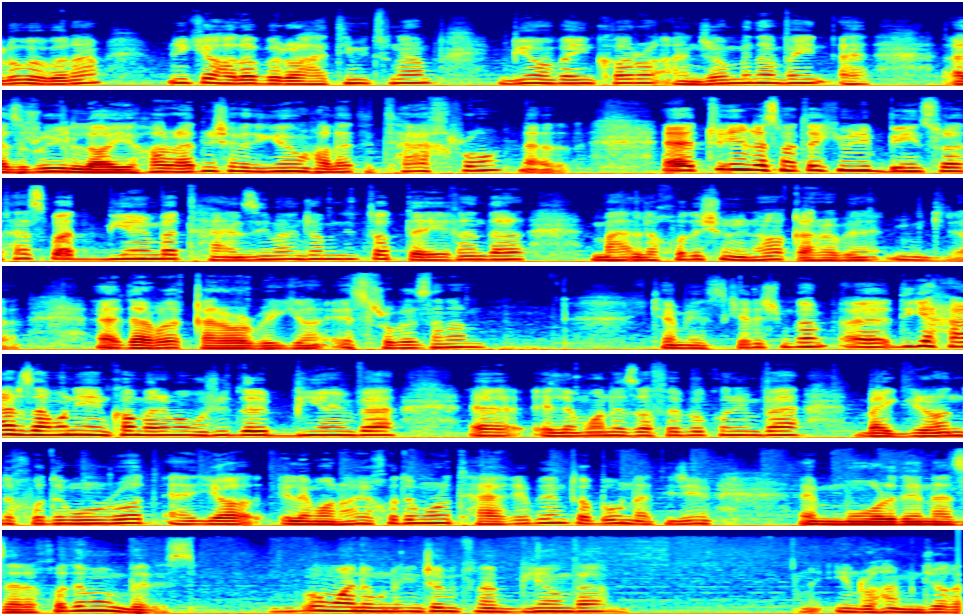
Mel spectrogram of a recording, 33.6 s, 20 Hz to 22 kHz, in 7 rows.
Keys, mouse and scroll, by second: 10.1 c, 10.1 scroll down 1, 12.8-13.5 scroll down 1, 16.0 v, 21.3 s, 23.5 scroll, 23.5 scroll down 1, 27.4-29.0 scroll down 1, 33.2 scroll down 1.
